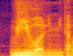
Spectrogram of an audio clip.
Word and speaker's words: 위원: 의원이 아니고요. 위원입니다. 위원.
